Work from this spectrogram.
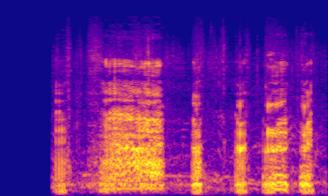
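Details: A wild boar encountered in the Schönbuch nature park near Tübingen, Germany, gives a long, harsh snorting grunt, then a string of short, gruff grunts.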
